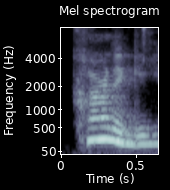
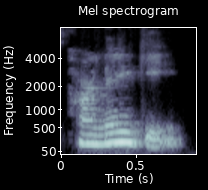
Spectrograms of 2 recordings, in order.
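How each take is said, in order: First: It is said the Kansas City way. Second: It is said the Pittsburgh way. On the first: "I lived in Kansas City for a while, and their way of speaking for the word Carnegie" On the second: "But here in Pittsburgh, it's pronounced as Carnegie"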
